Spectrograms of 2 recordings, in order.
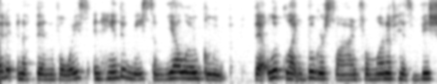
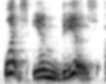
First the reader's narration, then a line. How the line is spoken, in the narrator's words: I asked, burping loudly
